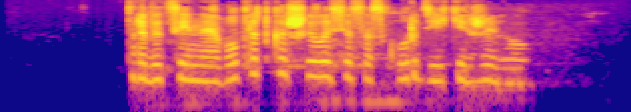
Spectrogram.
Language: Belarusian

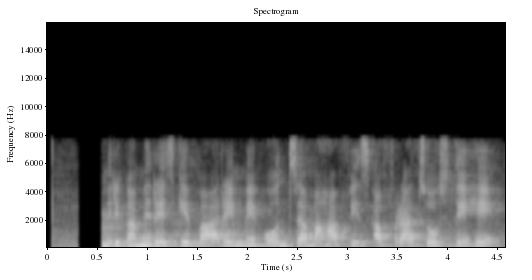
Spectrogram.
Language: Urdu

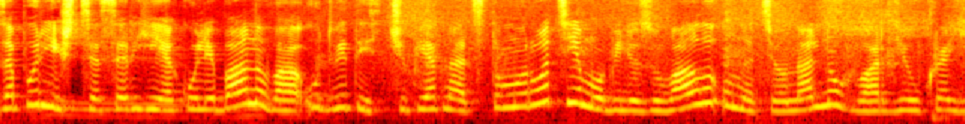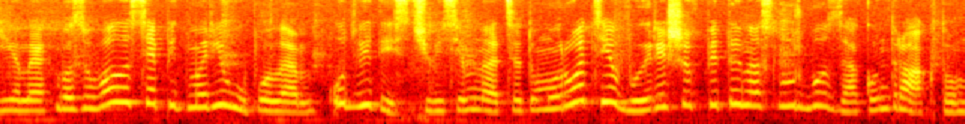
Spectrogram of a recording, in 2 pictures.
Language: Ukrainian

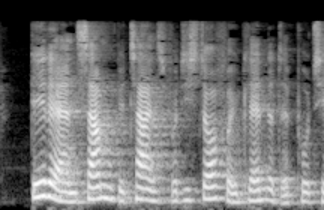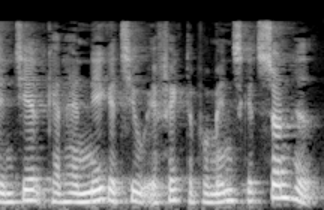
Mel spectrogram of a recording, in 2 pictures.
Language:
Danish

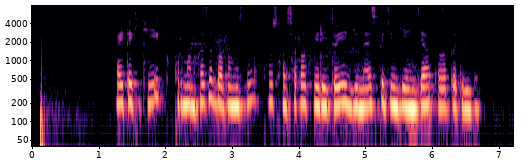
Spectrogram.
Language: Kazakh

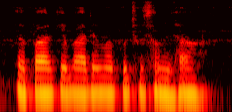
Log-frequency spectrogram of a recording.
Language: Chhattisgarhi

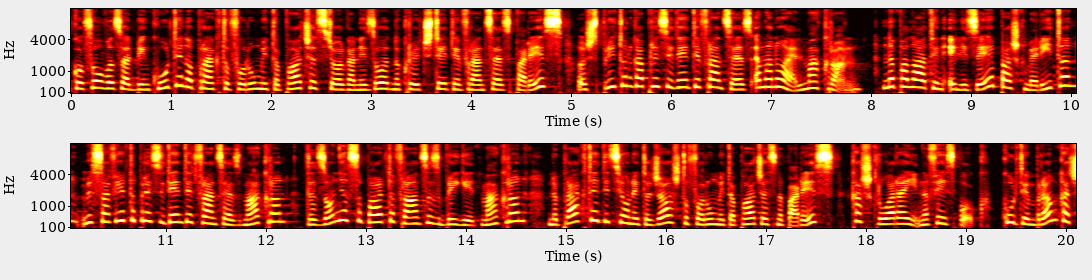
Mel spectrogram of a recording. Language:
Romanian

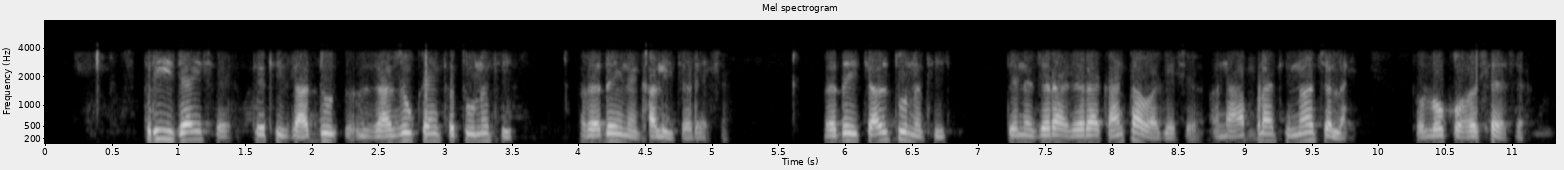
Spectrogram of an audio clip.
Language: Gujarati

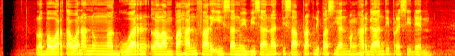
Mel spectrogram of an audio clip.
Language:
Sundanese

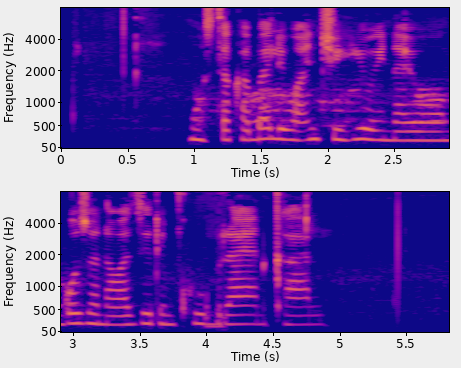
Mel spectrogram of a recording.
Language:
Swahili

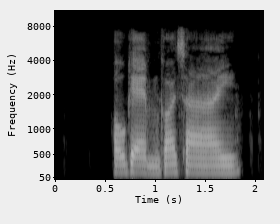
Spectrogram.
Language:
Cantonese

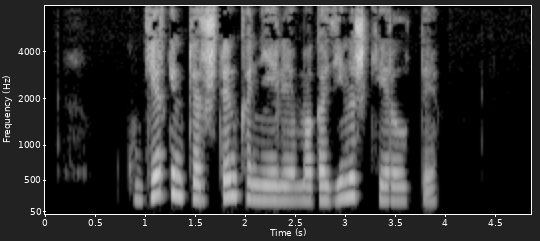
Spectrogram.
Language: Mari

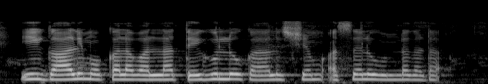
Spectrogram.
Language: Telugu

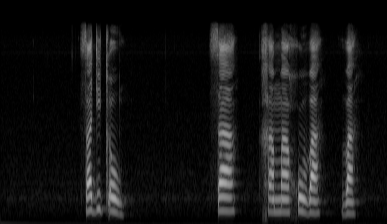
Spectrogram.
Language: Northern Sotho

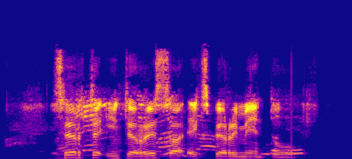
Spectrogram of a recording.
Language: Esperanto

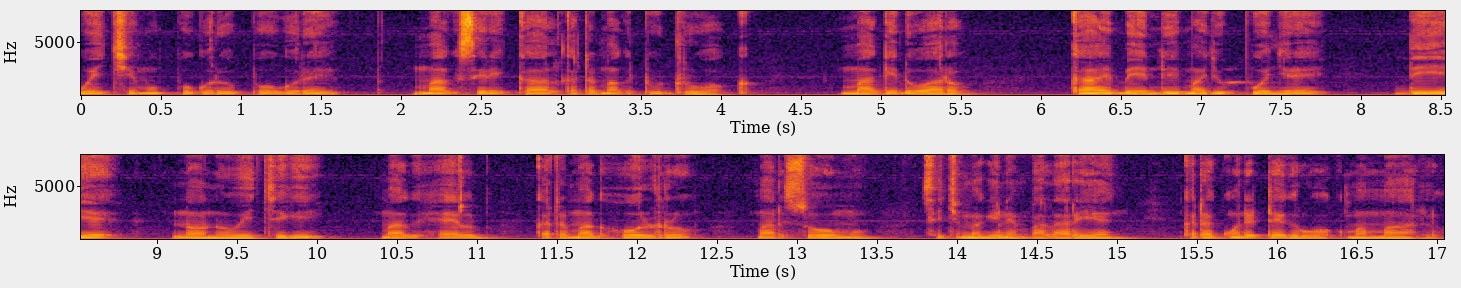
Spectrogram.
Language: Luo (Kenya and Tanzania)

